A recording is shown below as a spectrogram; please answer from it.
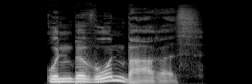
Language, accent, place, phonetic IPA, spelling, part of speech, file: German, Germany, Berlin, [ʊnbəˈvoːnbaːʁəs], unbewohnbares, adjective, De-unbewohnbares.ogg
- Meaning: strong/mixed nominative/accusative neuter singular of unbewohnbar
